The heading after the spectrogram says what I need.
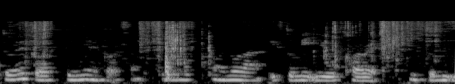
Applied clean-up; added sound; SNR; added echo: classical method Wiener filter.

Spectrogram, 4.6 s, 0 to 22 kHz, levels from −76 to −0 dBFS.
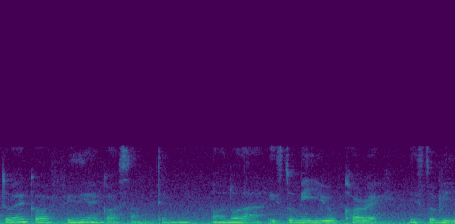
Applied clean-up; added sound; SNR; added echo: none; none; none; none.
